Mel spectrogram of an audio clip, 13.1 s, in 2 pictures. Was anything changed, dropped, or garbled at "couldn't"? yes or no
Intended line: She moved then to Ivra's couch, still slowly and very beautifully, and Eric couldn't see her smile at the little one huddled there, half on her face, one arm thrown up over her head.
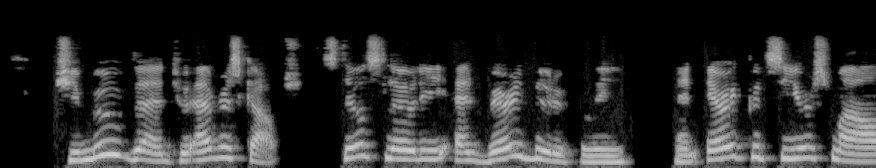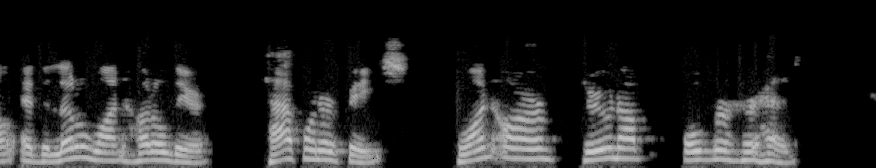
yes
